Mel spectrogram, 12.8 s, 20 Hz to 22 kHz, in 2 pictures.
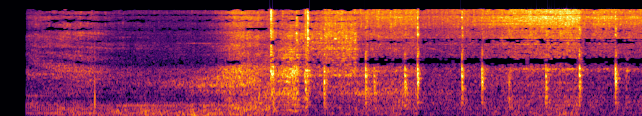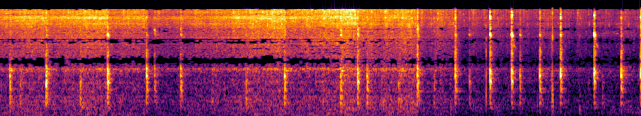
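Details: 2001 Lincoln LS V8 cranks but won't start: engine spins over with sharp irregular clicks and rattles, never catching; owner suspects broken timing chain or water pump, unconfirmed.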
